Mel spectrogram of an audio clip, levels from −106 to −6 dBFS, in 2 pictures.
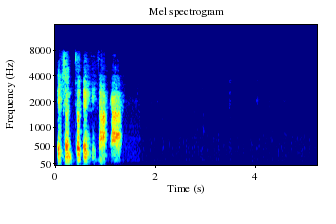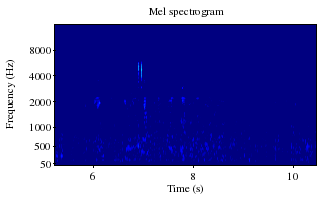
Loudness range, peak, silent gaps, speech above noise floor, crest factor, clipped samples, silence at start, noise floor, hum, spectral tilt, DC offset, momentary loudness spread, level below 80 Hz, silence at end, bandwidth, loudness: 6 LU; -14 dBFS; none; over 59 dB; 26 dB; under 0.1%; 0.05 s; under -90 dBFS; none; -3.5 dB/octave; under 0.1%; 4 LU; -82 dBFS; 9.15 s; 7.4 kHz; -31 LUFS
